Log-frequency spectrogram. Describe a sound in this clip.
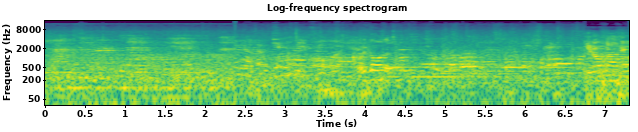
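A crowd murmurs in an echoing underground concourse.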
